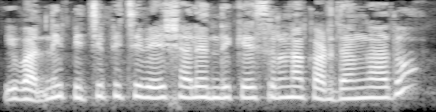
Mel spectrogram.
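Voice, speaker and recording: A woman's voice: extremely high pitch, steady tone, rapid-fire, darkish tone. A woman voicing a stern middle-aged mother, lecturing and scolding. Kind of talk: animated village comedy voicing.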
